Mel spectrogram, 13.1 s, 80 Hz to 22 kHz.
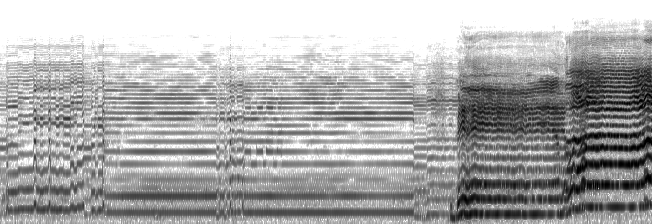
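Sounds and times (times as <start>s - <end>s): bagpipe playing over drone: 0.0s - 13.0s.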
